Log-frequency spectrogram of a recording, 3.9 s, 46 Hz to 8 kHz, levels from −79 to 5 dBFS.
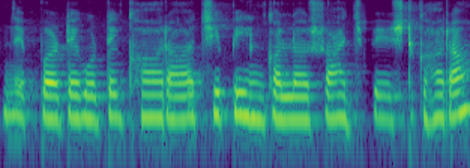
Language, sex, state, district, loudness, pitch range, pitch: Odia, female, Odisha, Khordha, -16 LUFS, 210-225 Hz, 215 Hz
